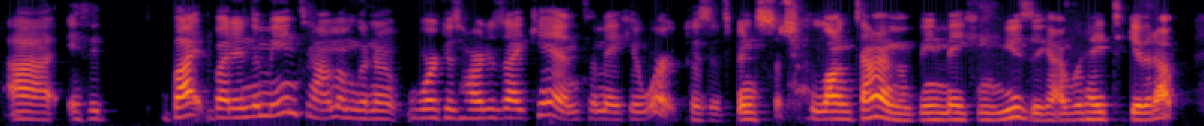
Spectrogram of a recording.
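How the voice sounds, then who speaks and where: A woman's voice: lowish voice, a little fast. Woman chatting casually. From Italy. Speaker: guest, independent musician. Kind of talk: casual conversational storytelling.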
